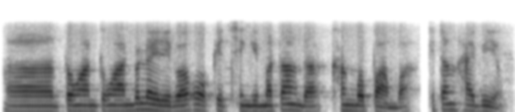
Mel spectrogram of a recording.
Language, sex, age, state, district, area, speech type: Manipuri, male, 45-60, Manipur, Kangpokpi, urban, conversation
